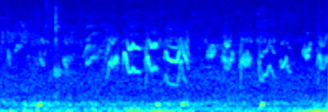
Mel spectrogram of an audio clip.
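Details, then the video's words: Swift parrot giving a rapid chattering of short, squeaky, rising and falling notes, repeated steadily throughout, over a low rumble of background noise. "Swift Parrot call"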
